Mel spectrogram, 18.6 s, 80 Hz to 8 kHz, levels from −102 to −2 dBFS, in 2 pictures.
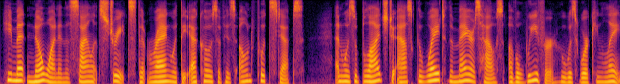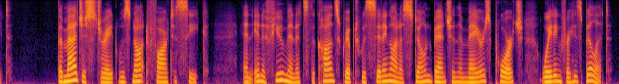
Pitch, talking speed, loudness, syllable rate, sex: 175 Hz, 205 wpm, -21 LUFS, 5.0 syllables/s, female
